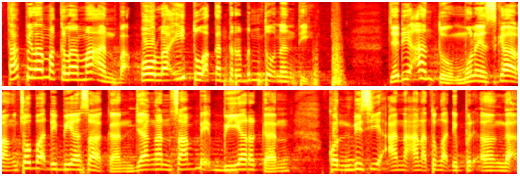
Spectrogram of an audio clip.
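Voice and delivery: normal talking voice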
